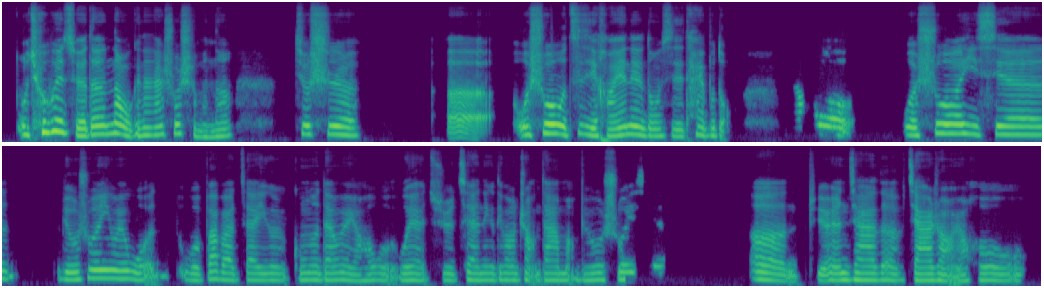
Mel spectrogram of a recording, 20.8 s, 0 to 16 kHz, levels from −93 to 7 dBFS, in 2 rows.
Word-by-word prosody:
我 215 - +2
就 275 +7 +6
会 290 0 +8
觉 190 -8 +3
得 220 +4 +5
那 245 0 +5
我 190 - +3
跟 185 - -1
他 200 +1 +1
还 210 +2 +1
说 240 - -1
什 235 -6 -4
么 155 -1 -4
呢？ 175 +5 -3 0.6
就 230 - +1
是， 215 -3 +2 0.8
呃， - - -1 0.3
我 430 - +1
说 245 +4 +7
我 230 - +8
自 225 +4 -5
己 195 -3 +3
行 180 0 0
业 205 - +4
内 220 -1 +5
的 195 - +3
东 180 -1 -2
西 175 -2 -4
他 190 - -6
也 200 - 0
不 190 +1 -3
懂。 - - -7 0.6
然 200 +1 -7
后， 225 - +1 0.4
我 205 -1 +2
说 245 +4 +5
一 230 -3 +1
些 215 0 +1 0.5
比 195 - -5
如 190 +1 +1
说 220 +3 +1
因 220 0 +3
为 210 - +1
我 195 -4 -2 0.3
我 170 -2 -5
爸 200 +4 -2
爸 180 -2 -2
在 175 +1 -6
一 170 - -4
个 175 -1 -6
工 180 +1 -6
作 185 0 -3
单 175 +1 -4
位， 180 -2 -4
然 160 - -6
后 165 - -6
我 170 -1 -7
我 175 - -3
也 175 -1 -4
去 175 -3 -8
在 180 -1 -4
那 175 - -4
个 175 - -5
地 180 - -6
方 175 -1 -4
长 175 -1 -6
大 175 -1 -3
嘛。 175 0 -5
比 170 - -8
如 180 +2 -3
说 190 +2 -3
一 190 - -3
些， - - -15 1.0
呃， 185 -5 0 0.3
别 160 0 -2
人 180 +1 +1
家 175 -1 0
的 175 -1 -3
家 170 -1 0
长， 165 -2 -2
然 155 - -4
后 165 -2 -5
185 Hz, 235 characters per minute, -22 LUFS, 175-215 Hz, 1.0 s, 会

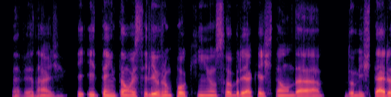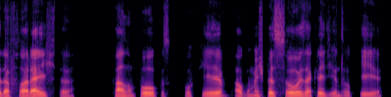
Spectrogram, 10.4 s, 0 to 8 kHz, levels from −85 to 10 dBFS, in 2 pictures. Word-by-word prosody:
É 95 - -10
verdade. 95 +3 -7 0.2
E 110 - -3
e 115 0 0
tem 125 +2 0
então 120 -2 +1
esse 110 -1 -4
livro 105 0 +3
um - - -3
pouquinho 100 -1 0
sobre 95 0 +1
a 90 - +3
questão 95 0 -3
da 90 -1 +2 0.3
do 95 - -3
mistério 90 -2 +3
da - - +3
floresta, 100 +3 +1 0.5
fala 90 0 +3
um - - -12
pouco 105 +2 +1
s - - -20 0.2
porque 100 0 -1
algumas 95 +3 -5
pessoas 105 +2 +2
acreditam 95 -1 -3
que 95 -3 -6
100 Hz, 155 wpm, -25 LUFS, 95-105 Hz, 0.5 s, livro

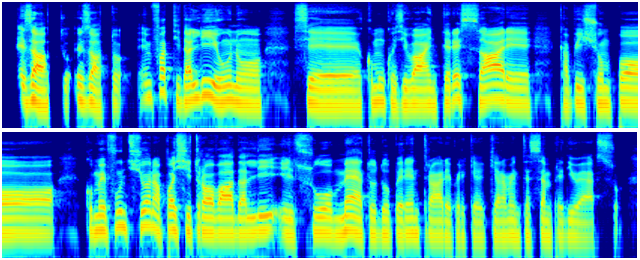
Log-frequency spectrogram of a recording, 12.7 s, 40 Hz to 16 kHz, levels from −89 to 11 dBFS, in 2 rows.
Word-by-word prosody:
Esatto, 135 -4 +4
esatto. 140 -4 -2
E - - -19
infatti 195 -1 -2
da 145 - +3
lì 170 +4 +3
uno, 135 -4 0 0.3
se 120 -2 +1
comunque 135 -2 -5
si 125 +2 -4
va 125 0 +5
a 125 - +5
interessare, 140 0 +3 0.2
capisce 125 +2 -5
un 130 -2 -3
po' 130 -1 +2 0.2
come 145 +1 -1
funziona, 180 +2 -2
poi 155 -1 +1
si 145 0 -3
trova 135 -2 +4
da 130 0 -1
lì 140 +3 -2
il 125 -2 -4
suo 135 +2 -2
metodo 130 -2 0
per 120 +1 -4
entrare, 125 -3 -3
perché 110 -1 -10
chiaramente 115 0 -6
è - - -10
sempre 115 -1 -6
diverso. 110 -2 -8
130 Hz, 155 wpm, -22 LUFS, 120-145 Hz, 0.3 s, va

